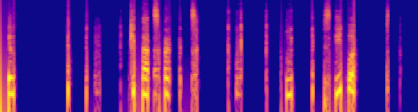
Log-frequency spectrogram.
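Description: A woman's amplified speech broken up by repeated audio dropouts, so it comes through as short stuttering fragments with sudden gaps of silence between them.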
